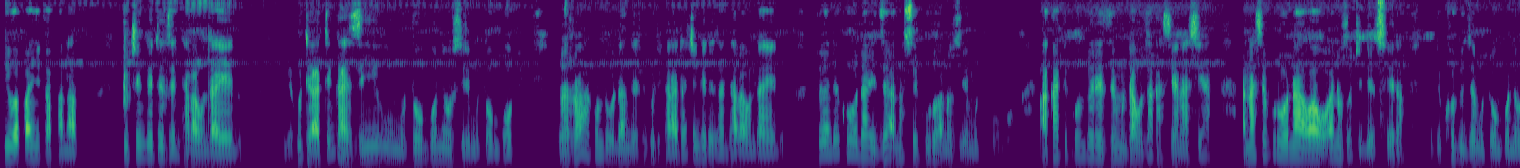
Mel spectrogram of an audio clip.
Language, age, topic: Ndau, 36-49, health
